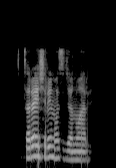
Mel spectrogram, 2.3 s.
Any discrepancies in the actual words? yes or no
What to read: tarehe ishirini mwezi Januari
no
